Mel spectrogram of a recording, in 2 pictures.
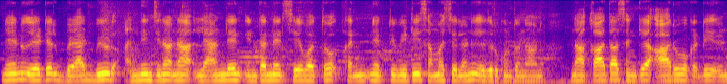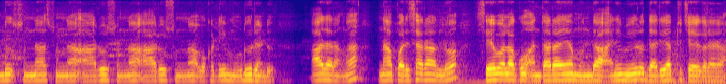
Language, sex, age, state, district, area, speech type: Telugu, male, 18-30, Andhra Pradesh, Krishna, urban, read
